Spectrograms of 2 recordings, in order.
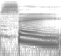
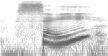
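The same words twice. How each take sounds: First: The pitch is falling or flat on the word. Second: The pitch rises on the word. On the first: "with a kind of downward slash flat tone" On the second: "with an upwards tone"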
